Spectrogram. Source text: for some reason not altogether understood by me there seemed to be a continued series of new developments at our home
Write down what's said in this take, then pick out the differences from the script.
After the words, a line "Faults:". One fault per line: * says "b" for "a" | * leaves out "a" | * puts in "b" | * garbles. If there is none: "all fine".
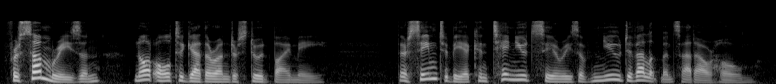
for some reason not altogether understood by me there seemed to be a continued series of new developments at our home
Faults:
all fine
